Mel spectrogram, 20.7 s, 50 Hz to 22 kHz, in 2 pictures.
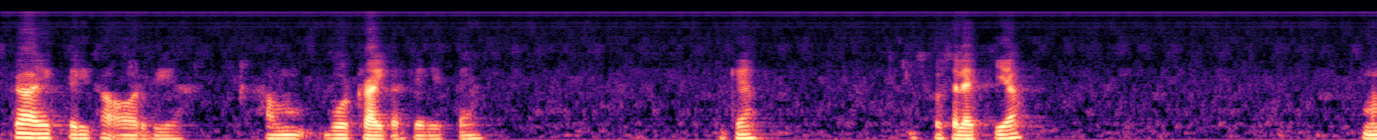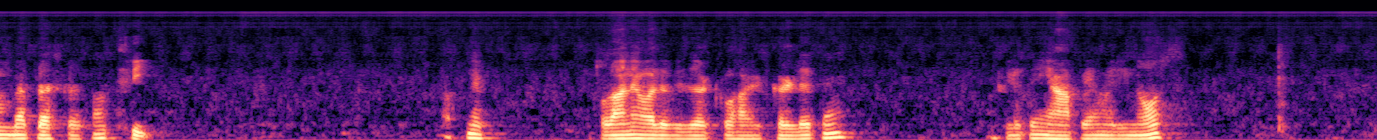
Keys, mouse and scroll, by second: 0.2 ctrl+z, 0.5 ctrl+z, 0.9 ctrl+z, 1.1 ctrl+z, 1.5 ctrl+z, 1.8 ctrl+z, 2.5-4.4 middle drag, 4.4 click, 4.8-6.1 middle drag, 6.1 right click, 7.3-10.7 middle drag, 10.7 KP_3, 12.4-12.8 scroll down 2, 14.7-15.9 drag, 15.9 shift+middle click, 16.8-17.1 scroll up 2, 17.1-18.7 middle drag, 18.7 KP_3.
